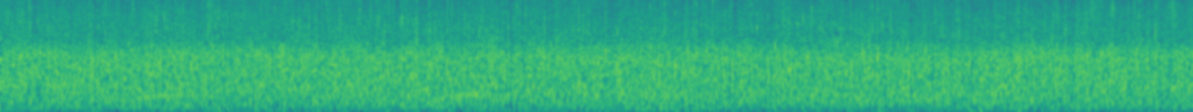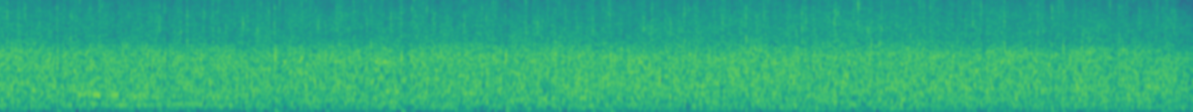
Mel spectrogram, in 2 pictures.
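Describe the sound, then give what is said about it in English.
A large audience stands and applauds loudly and steadily, a dense wash of many hands clapping at once that holds its level for about twelve seconds with no voices on top. “I'll tell them you stood and clapped and searched for them”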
